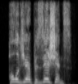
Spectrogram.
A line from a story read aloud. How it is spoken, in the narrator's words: Ogden shouted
